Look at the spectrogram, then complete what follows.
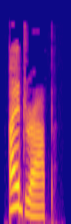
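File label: "eye-drop", British English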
